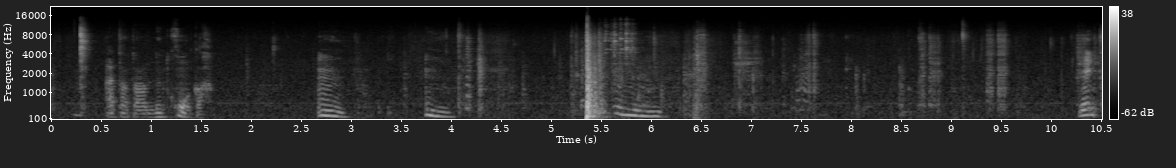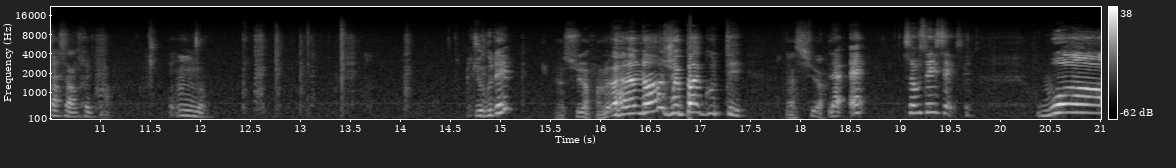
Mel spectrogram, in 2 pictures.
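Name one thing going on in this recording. A teenage boy talks animatedly close by, with pauses.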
